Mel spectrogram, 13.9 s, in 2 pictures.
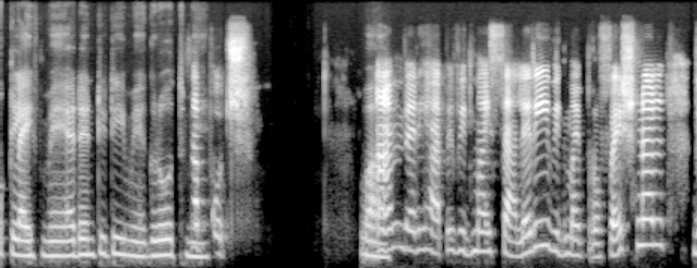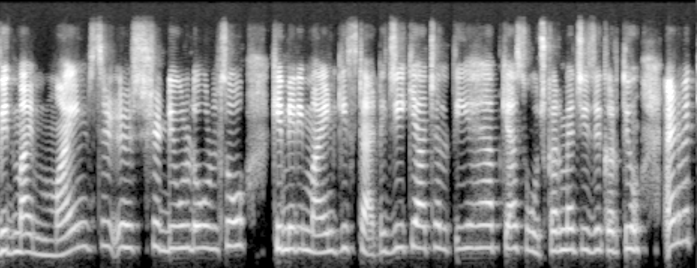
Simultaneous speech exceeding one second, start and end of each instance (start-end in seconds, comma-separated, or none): none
